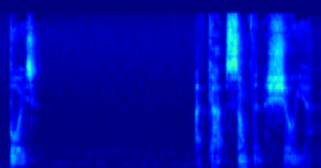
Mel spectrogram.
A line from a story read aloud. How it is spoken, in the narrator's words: in a little more than a whisper, he says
